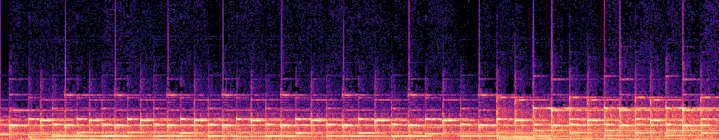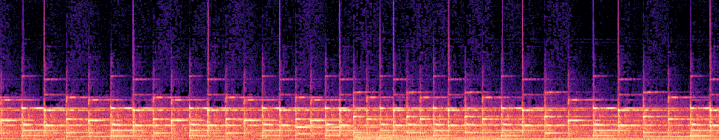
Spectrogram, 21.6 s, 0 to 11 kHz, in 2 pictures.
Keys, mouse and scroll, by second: 0.0 3, 0.1 alt+click, 0.3 p, 0.3 Tab, 0.4 click, 0.7 ctrl+j, 1.0 click, 1.1 Tab, 1.2 click, 1.3 a, 1.5 middle click, 1.5 space, 1.6 Return, 1.7 Tab, 1.7 middle click, 1.8 click, 1.8 Tab, 1.9-4.2 middle drag, 4.2 scroll down 1, 4.6 scroll up 1, 4.7 shift+click, 4.9 ctrl+j, 5.0 Tab, 5.2 a, 5.2 space, 5.6 Return, 5.8 scroll down 1, 5.9 Tab, 6.3 middle click, 6.4 ctrl+r, 6.7-9.8 typing, 7.0 shift+click, 7.7 shift+middle click, 8.4 click, 8.6 shift+click, 9.7 click, 10.3-14.2 middle drag, 11.3 scroll down 2, 12.5 KP_1, 12.6 scroll up 2, 12.9 scroll down 2, 13.7 scroll up 1, 13.8 Tab, 13.9 3, 14.1 Tab, 14.3 Tab, 14.3 click, 14.6-14.9 middle drag, 14.8 Tab, 14.9 click, 15.0 ctrl+r, 15.2 Escape, 15.3 KP_1, 15.3 z, 15.4 scroll up 2, 15.6 g, 15.9 click, 16.2 Tab, 16.2 middle click, 16.5 alt+click, 16.7 middle click, 16.8 KP_1, 16.9 g, 17.2 click, 17.4-17.9 scroll up 2, 17.9 scroll down 2, 18.0-19.9 middle drag, 18.2 KP_1, 18.7 scroll up 1, 18.9 z, 19.1 scroll down 1, 19.4 z, 19.9 click, 20.5 click, 20.7 scroll up 1, 20.8 middle click, 21.3 middle click, 21.3 scroll down 1, 21.5 click.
